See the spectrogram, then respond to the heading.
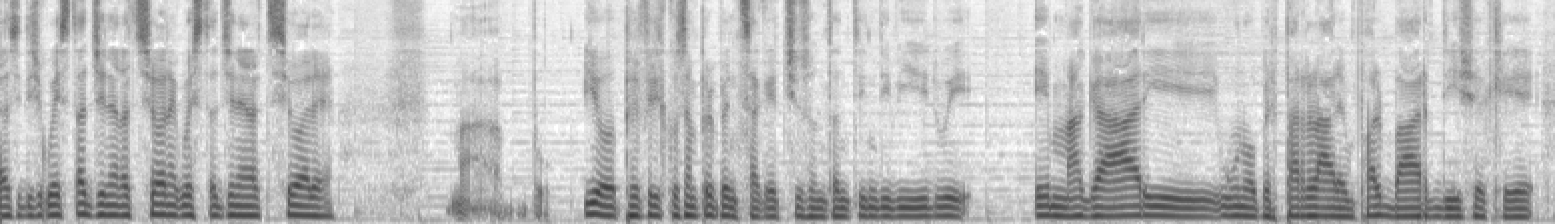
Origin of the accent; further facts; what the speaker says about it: Latina, Lazio, Italy; Io sono di Latina innanzitutto, la scuola di Latina.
